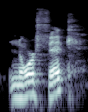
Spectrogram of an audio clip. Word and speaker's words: Norfolk: For future reference, Norfolk is Norfick.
